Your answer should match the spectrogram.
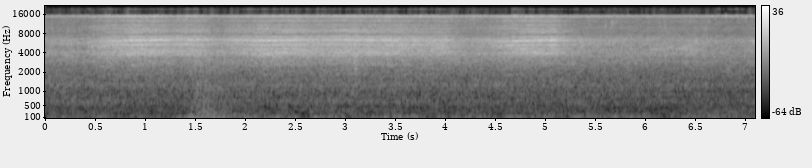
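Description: Chakli, a spiral Indian snack, frying in hot oil gives a continuous bright hissing sizzle, close and steady, swelling and easing slightly but never stopping.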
